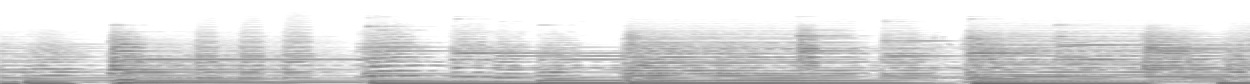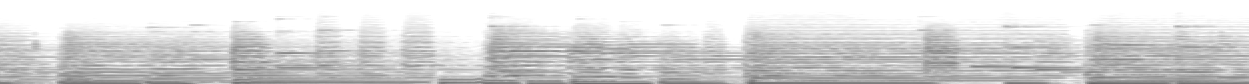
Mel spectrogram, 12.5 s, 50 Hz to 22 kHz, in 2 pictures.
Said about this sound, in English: This is episode 18 of the Just Rated Show. Hit the intro.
